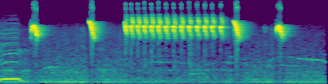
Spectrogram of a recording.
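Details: Energetic kolibri ninja sunbird song meant to draw other birds into singing. Isolated piercing high downward-sliding chips frame one long rapid trill of a dozen or more even, metallic notes.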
